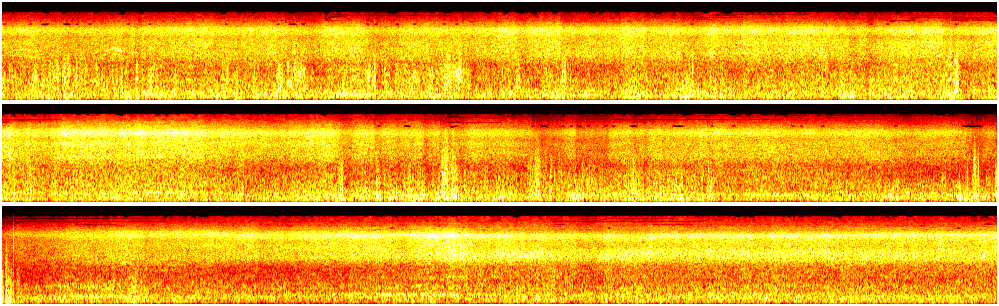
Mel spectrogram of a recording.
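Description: Typhoon-force wind gusting and driving rain, with heavy wind buffeting on the microphone. About twenty seconds in the sound changes, with more hiss in the upper range afterwards.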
